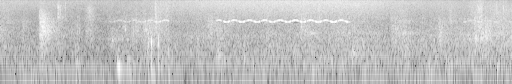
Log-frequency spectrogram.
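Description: Short bursts of a high-pitched warbling tone repeat over quiet room noise with a few soft knocks: audiometry test tones from a child's hearing test.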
